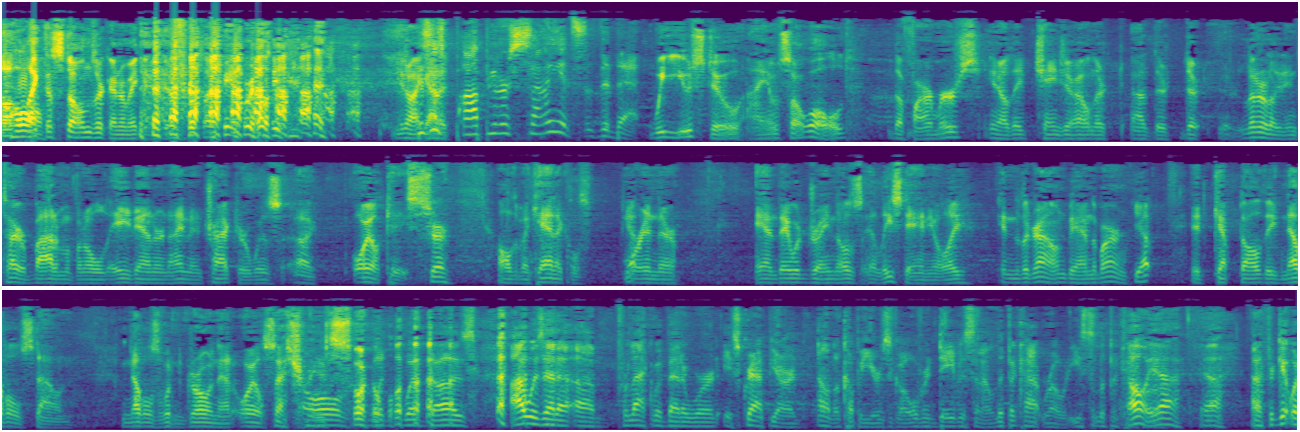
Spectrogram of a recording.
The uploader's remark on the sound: Live from Taylor Doors in Sterling Heights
